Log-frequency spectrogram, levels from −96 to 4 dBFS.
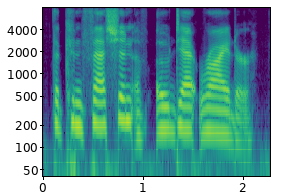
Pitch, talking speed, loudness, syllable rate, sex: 170 Hz, 130 wpm, -16 LUFS, 5.2 syllables/s, female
